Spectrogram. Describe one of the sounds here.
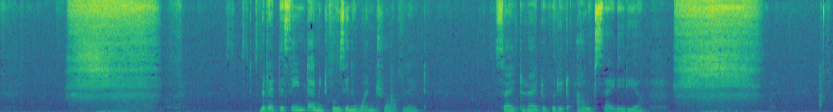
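Breath blows in bursts through a drinking straw.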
